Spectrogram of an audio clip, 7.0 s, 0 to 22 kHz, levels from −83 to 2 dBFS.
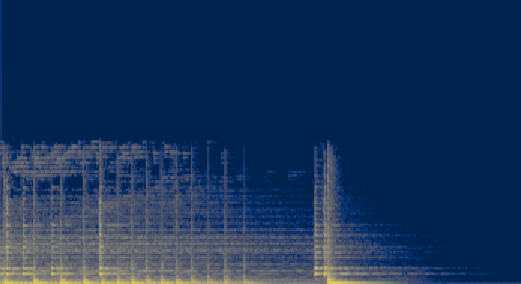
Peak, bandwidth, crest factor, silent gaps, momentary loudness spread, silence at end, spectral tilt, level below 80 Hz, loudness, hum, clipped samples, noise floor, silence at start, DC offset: -2 dBFS; 11.5 kHz; 18 dB; none; 16 LU; 1.85 s; -7 dB/octave; -34 dBFS; -19 LUFS; none; under 0.1%; -82 dBFS; 0 s; under 0.1%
